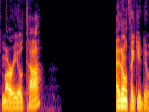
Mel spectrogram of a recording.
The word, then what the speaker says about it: Mariota: Trico and Collinssworth just decided that for 15 years we've been pronouncing uh Mariota's name wrong. And it was insane. It was every single time they put so much emphasis on the T.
